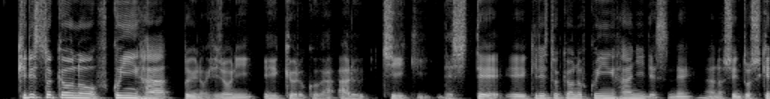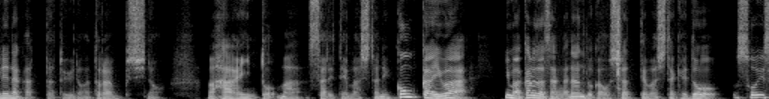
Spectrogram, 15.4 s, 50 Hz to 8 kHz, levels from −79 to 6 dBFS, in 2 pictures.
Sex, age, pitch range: male, 40-59, 120-180 Hz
